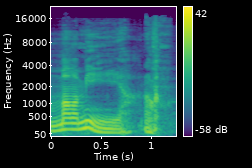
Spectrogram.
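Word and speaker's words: Mamma mia: 맘마미아. 이태리 사람들은 맘마미아 이렇게 하라고맘마미아 이렇게 이태리도 사성이 있는지 모르겠습니다만 중국어처럼 예, 그 독특한 아주 그 발음이 있어요. 마마미야라고.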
